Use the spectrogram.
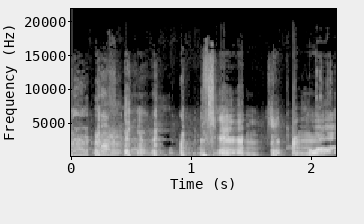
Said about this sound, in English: Sorry, I just had to clear my throat there.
